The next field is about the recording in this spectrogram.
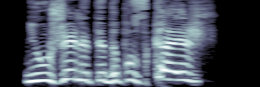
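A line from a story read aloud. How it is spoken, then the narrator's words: Voice breaking into sobs. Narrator (Russian): Голос его перешел в рыдание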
